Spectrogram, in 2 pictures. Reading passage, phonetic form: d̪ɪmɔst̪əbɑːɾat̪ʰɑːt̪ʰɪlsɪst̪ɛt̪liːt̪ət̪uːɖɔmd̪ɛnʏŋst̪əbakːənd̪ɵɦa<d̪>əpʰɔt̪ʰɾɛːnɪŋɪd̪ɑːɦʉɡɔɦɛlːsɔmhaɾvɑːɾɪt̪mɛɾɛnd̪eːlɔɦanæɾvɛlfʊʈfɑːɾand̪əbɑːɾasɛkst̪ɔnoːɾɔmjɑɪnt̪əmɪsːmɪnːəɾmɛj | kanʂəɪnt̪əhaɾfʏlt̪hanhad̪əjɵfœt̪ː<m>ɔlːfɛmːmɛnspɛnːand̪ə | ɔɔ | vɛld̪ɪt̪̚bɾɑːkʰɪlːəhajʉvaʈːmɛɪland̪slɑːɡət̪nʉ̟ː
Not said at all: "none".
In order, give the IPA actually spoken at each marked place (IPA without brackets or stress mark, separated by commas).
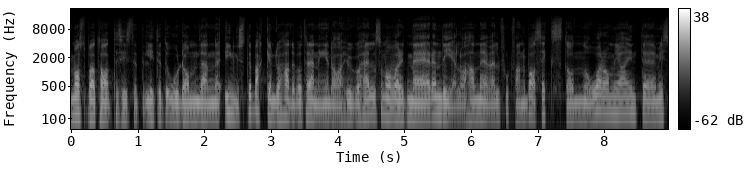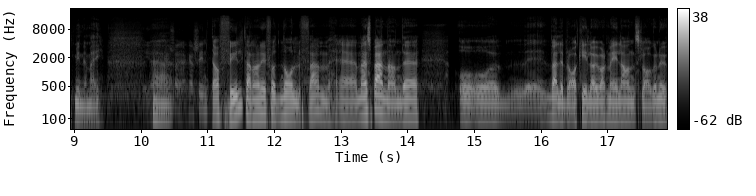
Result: d̪ː, n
